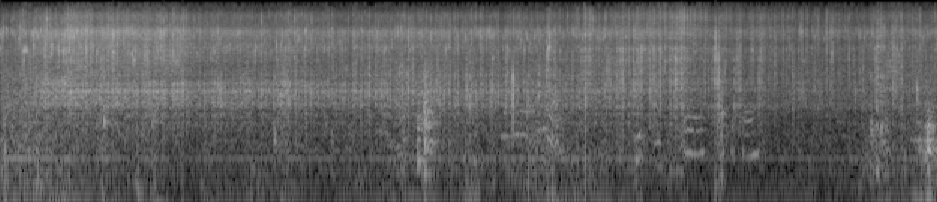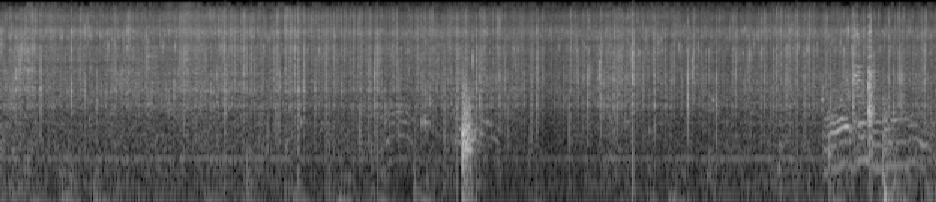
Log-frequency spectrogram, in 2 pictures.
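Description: Fried squash sizzles steadily in a pan on a home stove, a dense continuous crackle and hiss lasting throughout with occasional louder pops and stirring clinks.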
